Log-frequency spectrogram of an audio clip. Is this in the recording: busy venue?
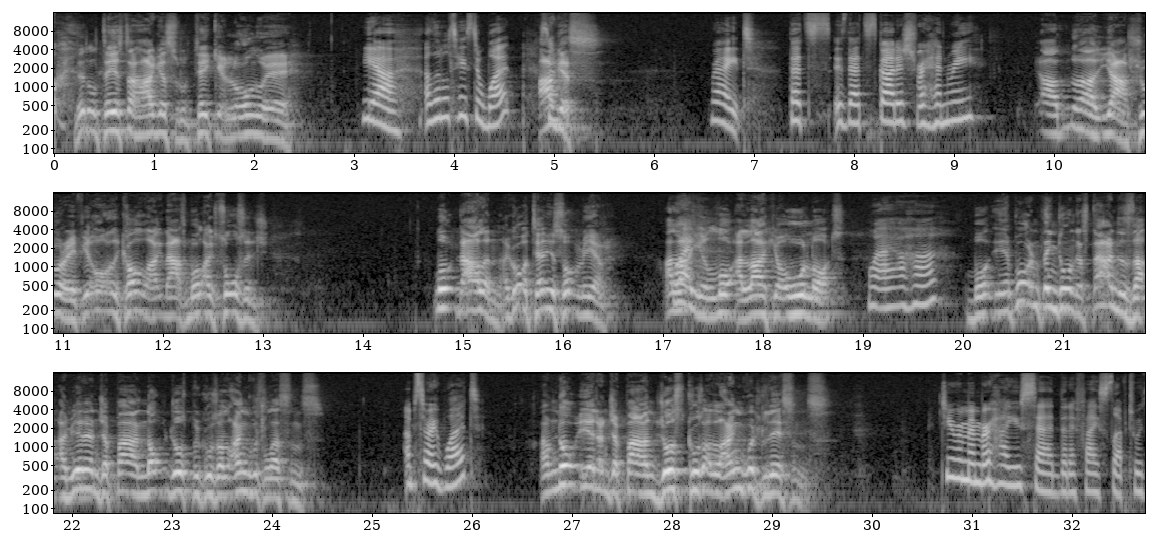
no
